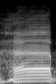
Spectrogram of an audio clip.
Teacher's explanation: atau baris fathah ada huruf alif sebelumnya ada harakat fathah maka huruf yang memiliki harakat fathah dibaca panjang sehingganya ha kita baca panjang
